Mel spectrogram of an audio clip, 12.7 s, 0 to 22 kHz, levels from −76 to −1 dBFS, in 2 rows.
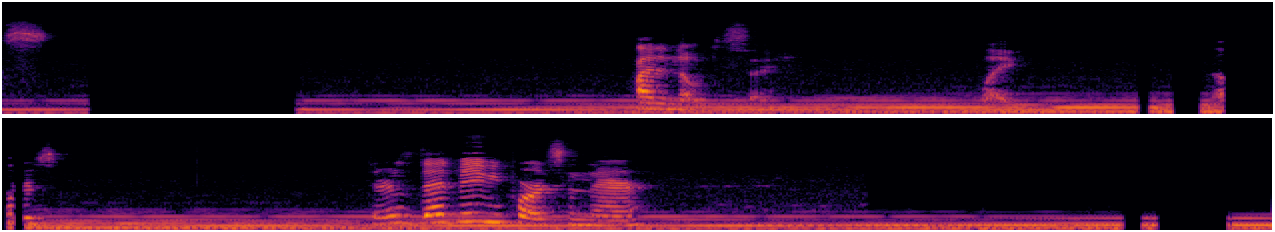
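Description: Digital broadcast dropouts hit at 0.43 to 1.51 s, 5.68 to 6.52 s and 11.95 to 12.5 s. The receiver mutes on failed frames with roughly 20 ms fades, so the waveform shows flat gaps. The later two are scattered holes, and the spectrogram shows sharp vertical blank bands.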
